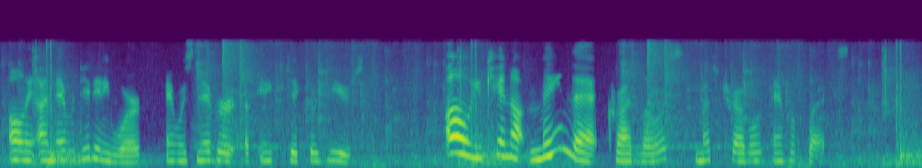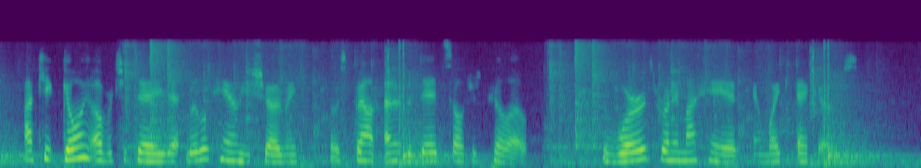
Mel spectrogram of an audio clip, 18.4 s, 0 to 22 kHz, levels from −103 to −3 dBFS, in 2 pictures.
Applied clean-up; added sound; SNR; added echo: none; Sliding door / Slam; 15 dB; none.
